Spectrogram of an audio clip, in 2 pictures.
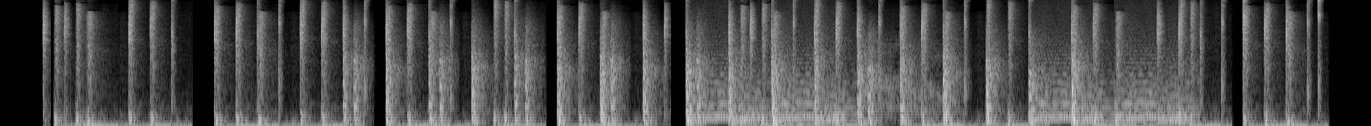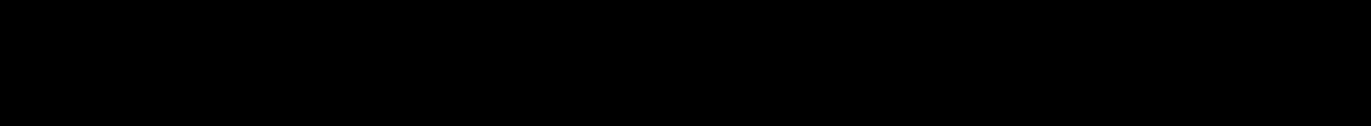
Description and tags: Another melody for a indie videogame or something (Give me a second chance)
